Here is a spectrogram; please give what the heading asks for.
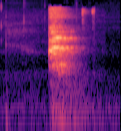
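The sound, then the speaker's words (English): Small dog barking at a doorbell: a single short, sharp bark breaks an otherwise quiet moment, loud against the silence. “Somebody downstairs rung the doorbell. So the biggest, quote unquote, my smallest dog is deciding to bark.”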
